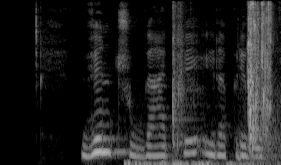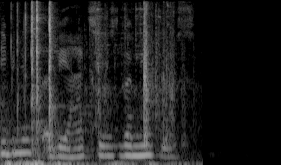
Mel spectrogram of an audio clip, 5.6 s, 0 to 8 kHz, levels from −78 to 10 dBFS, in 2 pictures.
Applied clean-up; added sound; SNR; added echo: none; Crushing; -4 dB; none.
